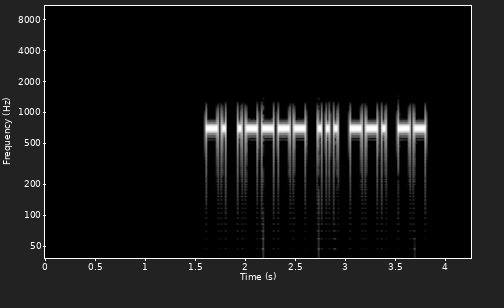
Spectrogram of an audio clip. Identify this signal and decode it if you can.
Morse code, heard as a keyed tone, about 30 wpm, 700 Hz. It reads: N1SGM
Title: USA Call Signs - 5 Characters - Repeated 2x - 30wpm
